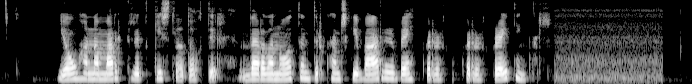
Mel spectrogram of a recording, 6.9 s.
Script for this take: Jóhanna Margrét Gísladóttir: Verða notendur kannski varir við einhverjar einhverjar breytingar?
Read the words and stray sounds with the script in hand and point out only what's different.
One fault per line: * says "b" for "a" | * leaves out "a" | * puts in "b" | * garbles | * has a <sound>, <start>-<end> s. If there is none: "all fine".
all fine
